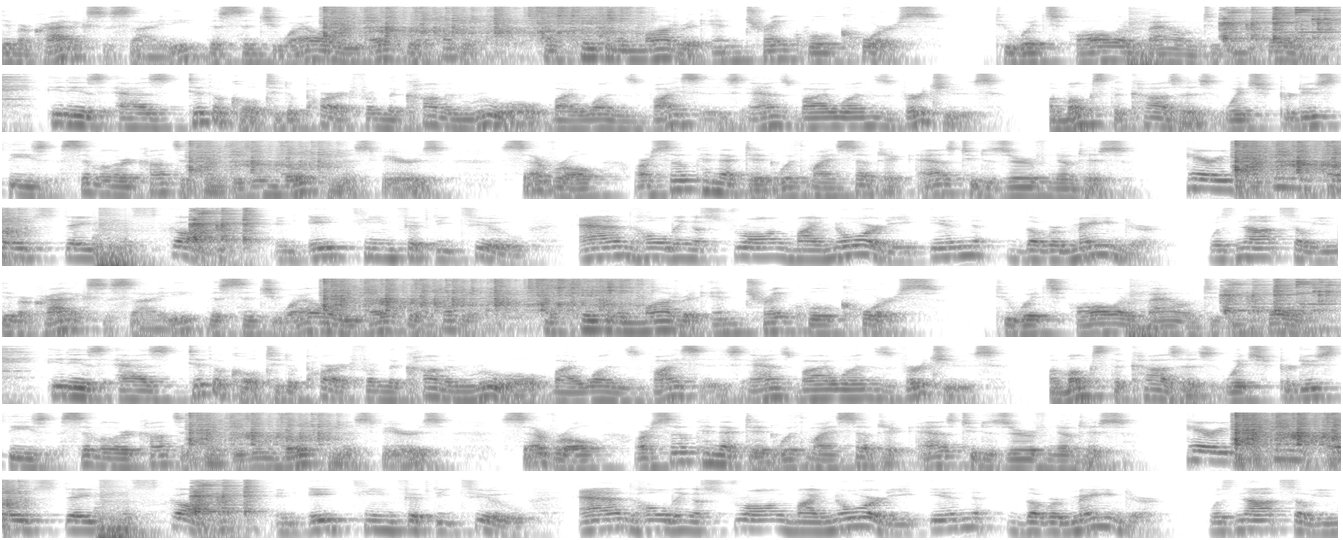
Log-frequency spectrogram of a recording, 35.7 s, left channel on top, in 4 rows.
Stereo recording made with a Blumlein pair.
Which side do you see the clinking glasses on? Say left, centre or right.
left.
